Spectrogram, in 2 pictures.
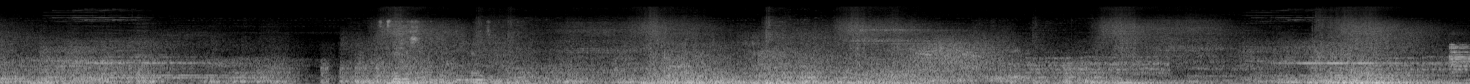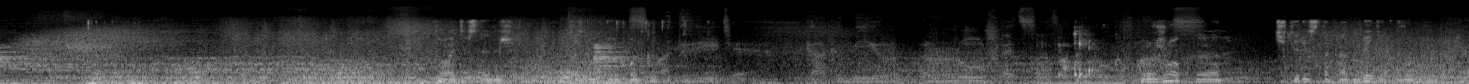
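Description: Spell effects crackle and boom in a game battle.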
